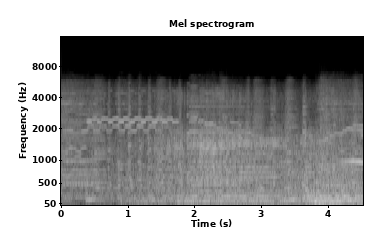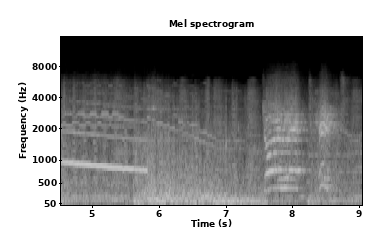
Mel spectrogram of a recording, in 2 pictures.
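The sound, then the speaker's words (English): Voices imitate attacking warplanes and gunfire: a loud, continuous clatter of rattling bursts, a descending whistling dive in the middle, and shouty whooshing cries toward the end. “The planes. The enemy planes. Hear them?”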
